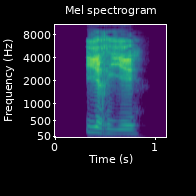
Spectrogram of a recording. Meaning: second-person plural conditional of aller
- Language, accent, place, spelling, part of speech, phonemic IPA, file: French, France, Lyon, iriez, verb, /i.ʁje/, LL-Q150 (fra)-iriez.wav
